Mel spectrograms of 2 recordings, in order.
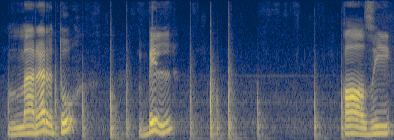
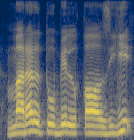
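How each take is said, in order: First: مررت بالقاضی read slowly, ending bilkazi with a long rising drawl; Arabic example drawn out. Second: مررت بالقاضی read slowly with the final ya sounded, bilqaziji; spelled-out reading. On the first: Teacher slowly voicing the Arabic example for students, drawn-out Arabic reading. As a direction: stretch out بالقاضی syllable by syllable, ending without the ya. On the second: Teacher showing the form Arabs don't pronounce, slow spelled-out reading. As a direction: sound out the ending ی as a full extra syllable.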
